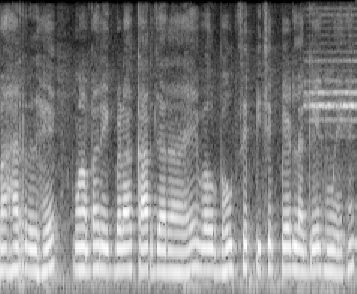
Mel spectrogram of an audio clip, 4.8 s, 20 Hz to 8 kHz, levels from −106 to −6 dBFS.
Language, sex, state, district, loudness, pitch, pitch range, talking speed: Hindi, female, Haryana, Rohtak, -14 LUFS, 185 Hz, 180-190 Hz, 225 wpm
